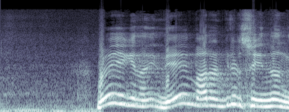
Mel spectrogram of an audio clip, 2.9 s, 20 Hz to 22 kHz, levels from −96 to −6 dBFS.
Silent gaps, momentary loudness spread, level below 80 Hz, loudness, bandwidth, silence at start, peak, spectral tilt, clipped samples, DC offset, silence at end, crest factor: none; 20 LU; -30 dBFS; -10 LUFS; 14.5 kHz; 0 s; 0 dBFS; -6.5 dB/octave; 0.7%; 0.3%; 0 s; 10 dB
